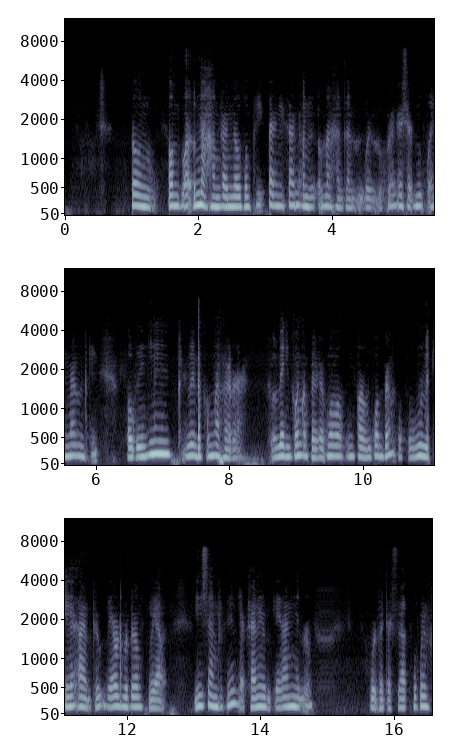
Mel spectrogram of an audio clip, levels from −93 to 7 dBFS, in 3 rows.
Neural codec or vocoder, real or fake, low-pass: codec, 16 kHz, 0.5 kbps, FreqCodec, larger model; fake; 7.2 kHz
